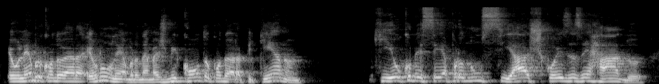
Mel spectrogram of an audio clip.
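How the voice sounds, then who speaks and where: Um homem apresentador e médico ayurvédico com sotaque brasileiro, conversando de forma animada numa entrevista e pensando em voz alta. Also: male voice, fairly high pitch, a little fast. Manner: animated, thinks aloud with many "né?". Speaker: podcast host, Ayurvedic doctor. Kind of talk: conversational interview.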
